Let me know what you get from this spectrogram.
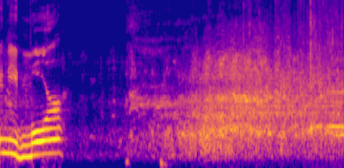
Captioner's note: laughter; applause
